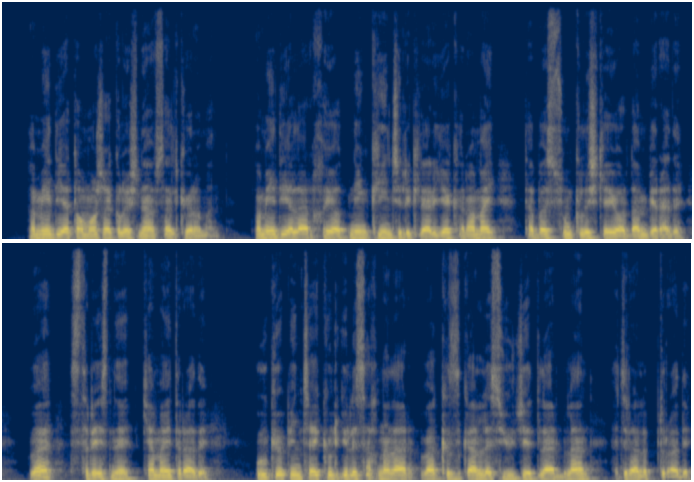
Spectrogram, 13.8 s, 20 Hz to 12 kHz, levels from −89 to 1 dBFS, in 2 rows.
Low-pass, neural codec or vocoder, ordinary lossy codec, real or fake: none; none; none; real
